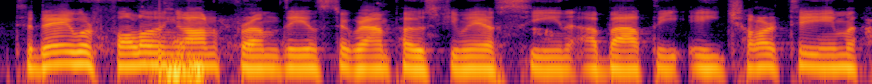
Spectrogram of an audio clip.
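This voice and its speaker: Guy hosting a work live stream, smooth clear voice, dry sound, chatty and laughs a lot. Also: a little high, brisk, no echo. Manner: relaxed, chatty, laughs easily. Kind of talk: casual company live stream.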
